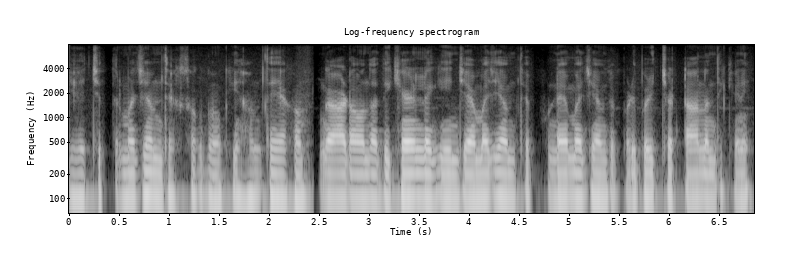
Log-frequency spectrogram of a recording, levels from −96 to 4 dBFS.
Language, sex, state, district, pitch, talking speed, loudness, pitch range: Garhwali, male, Uttarakhand, Tehri Garhwal, 100 Hz, 255 wpm, -19 LUFS, 100-105 Hz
